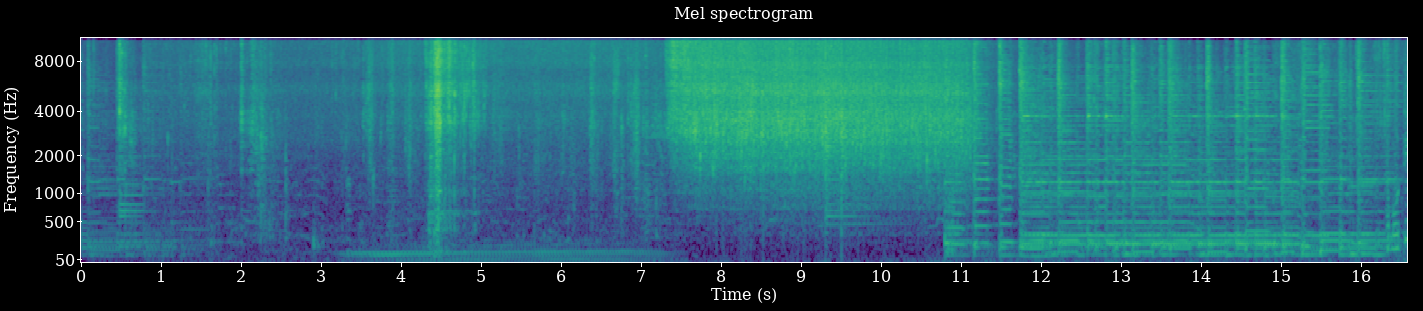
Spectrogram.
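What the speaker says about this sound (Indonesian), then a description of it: "Selanjutnya, bumbu halus ditumis hingga matang." Ground spice paste sautéing in a pan for Indonesian skipjack tuna floss, a steady sizzle with stirring scrapes, louder and denser in the second half, with no voices.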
